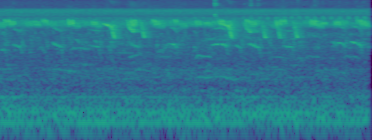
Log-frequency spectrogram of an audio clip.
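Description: Birds chirping: a busy stream of short, quick downward-sliding calls, over a steady low rumble.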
